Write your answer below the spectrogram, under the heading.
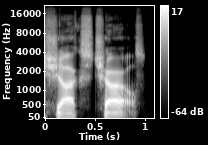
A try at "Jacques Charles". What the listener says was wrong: If you don't say the S in the Jacques.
